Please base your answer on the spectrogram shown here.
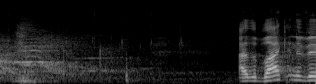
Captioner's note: audience cheering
